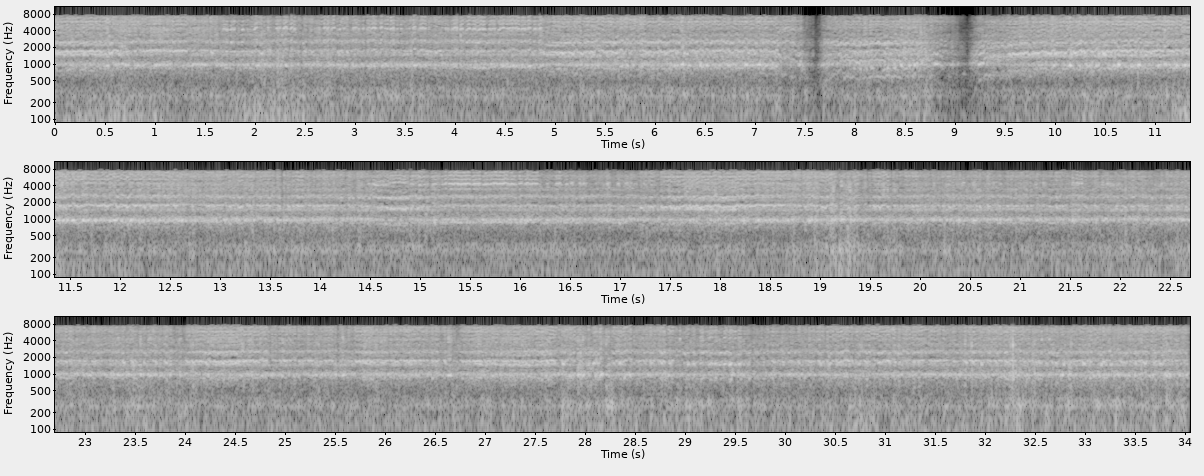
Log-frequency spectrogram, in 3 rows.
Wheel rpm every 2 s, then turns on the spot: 220, 230, 220, 170, 140, 200, 230, 230, 230, 220, 240, 230, 230, 220, 220, 230, 230.
none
